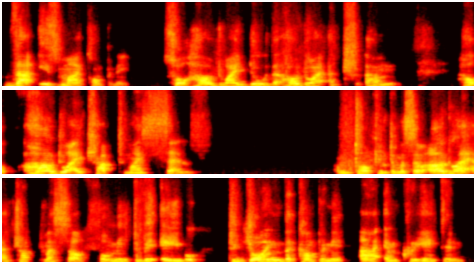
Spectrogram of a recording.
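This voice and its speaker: A man's voice: a little high, lively intonation, moderate pace, fairly bright tone. A man originally from Zimbabwe speaking reflectively in a video-call discussion, often repeating words as he searches for them. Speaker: panel participant.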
